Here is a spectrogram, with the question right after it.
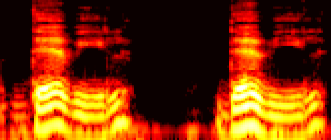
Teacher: notice the stress is on the first syllable, so débil, débil.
